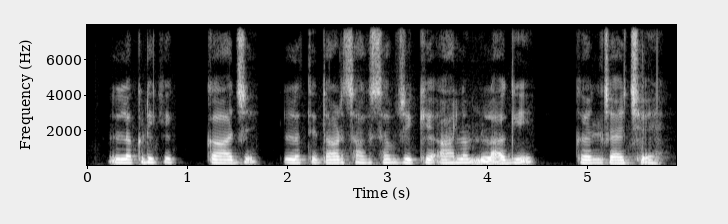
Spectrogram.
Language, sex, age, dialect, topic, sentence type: Magahi, male, 25-30, Western, agriculture, statement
